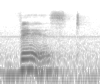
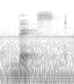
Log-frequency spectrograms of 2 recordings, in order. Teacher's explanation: the lips are pressed together and your vocal cords should vibrate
